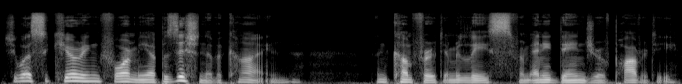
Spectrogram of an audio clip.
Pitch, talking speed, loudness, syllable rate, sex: 105 Hz, 165 wpm, -20 LUFS, 5.0 syllables/s, male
